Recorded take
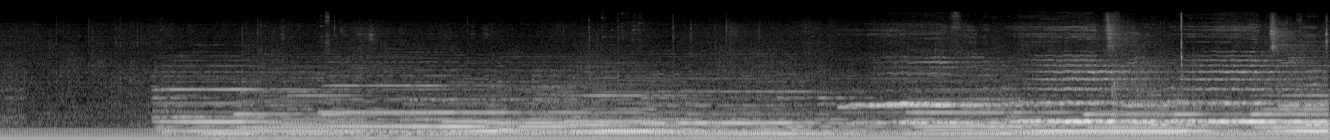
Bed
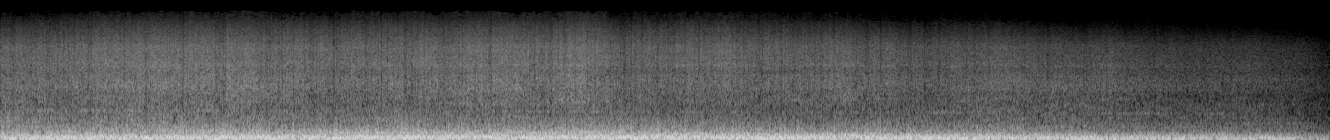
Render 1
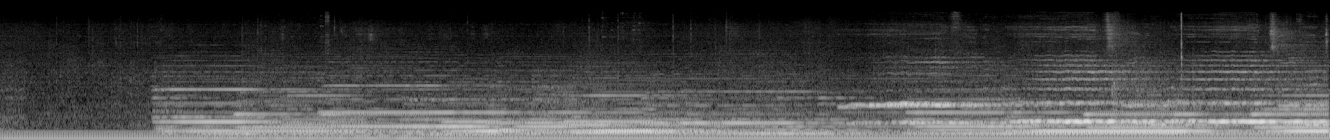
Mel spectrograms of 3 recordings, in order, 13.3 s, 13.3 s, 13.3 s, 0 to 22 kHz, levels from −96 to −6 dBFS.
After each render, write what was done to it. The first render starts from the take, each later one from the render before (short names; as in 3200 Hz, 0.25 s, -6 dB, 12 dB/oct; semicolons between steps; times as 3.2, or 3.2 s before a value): de-hum 50 Hz, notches 10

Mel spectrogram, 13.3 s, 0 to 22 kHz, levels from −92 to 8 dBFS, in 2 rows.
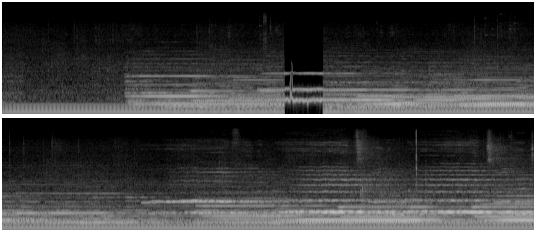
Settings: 3.52–4.01 sine-wave speech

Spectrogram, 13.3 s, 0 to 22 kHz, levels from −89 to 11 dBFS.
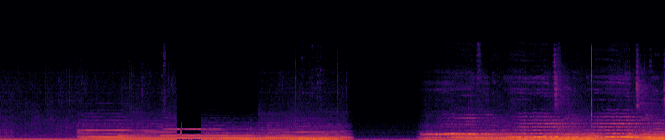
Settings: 3.75–5.15 air absorption 310 m; 6.96–8.42 room tone, crossfade 0.24 s; 10.51–10.98 gain -3 dB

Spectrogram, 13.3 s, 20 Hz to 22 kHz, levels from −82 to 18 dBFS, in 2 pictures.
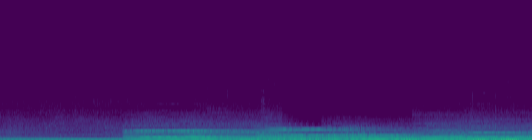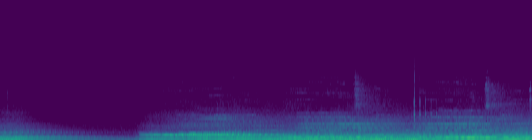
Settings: air absorption 110 m; tape echo 71 ms, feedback 87%, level -5 dB, low-pass 5900 Hz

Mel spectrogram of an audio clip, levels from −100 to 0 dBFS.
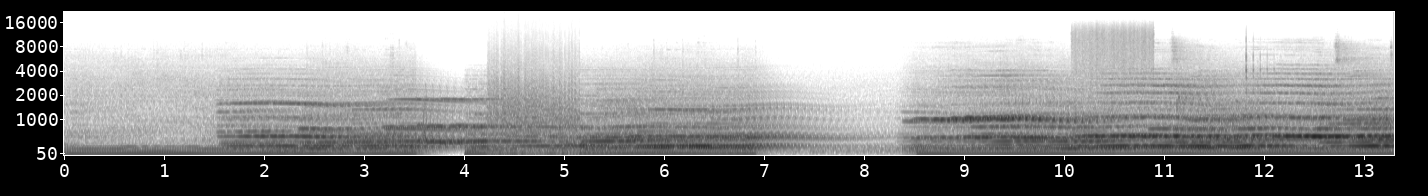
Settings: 4.23–5.16 hard clip -32.5 dBFS; 6.92–8.53 HPF 130 Hz; 10.07–10.9 CVSD 64 kbps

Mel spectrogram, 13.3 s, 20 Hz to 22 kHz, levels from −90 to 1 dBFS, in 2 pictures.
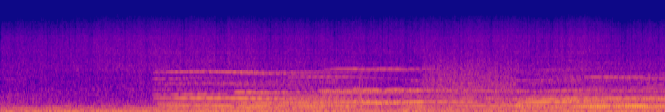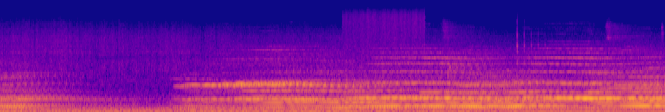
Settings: add bed -11.5 dB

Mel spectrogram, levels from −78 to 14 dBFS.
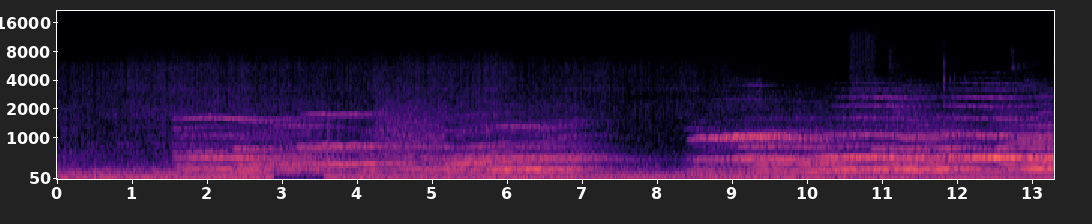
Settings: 2.88–3.56 HPF 280 Hz; 9.39–10.56 air absorption 260 m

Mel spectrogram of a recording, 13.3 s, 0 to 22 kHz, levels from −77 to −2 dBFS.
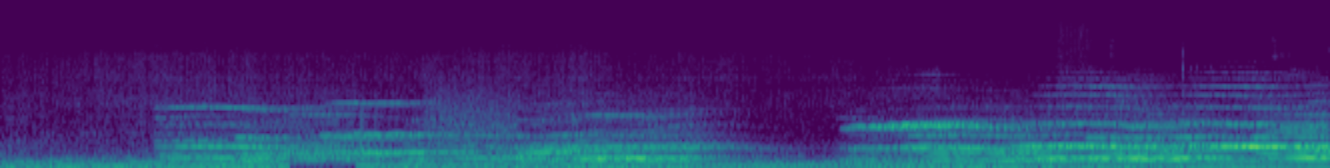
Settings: gain -5 dB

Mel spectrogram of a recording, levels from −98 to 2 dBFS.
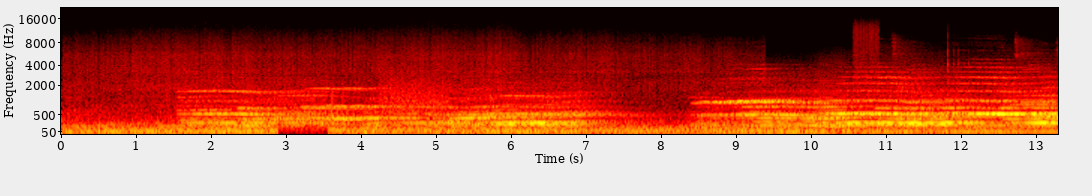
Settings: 10–10.46 flutter echo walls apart 6.7 m, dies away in 0.81 s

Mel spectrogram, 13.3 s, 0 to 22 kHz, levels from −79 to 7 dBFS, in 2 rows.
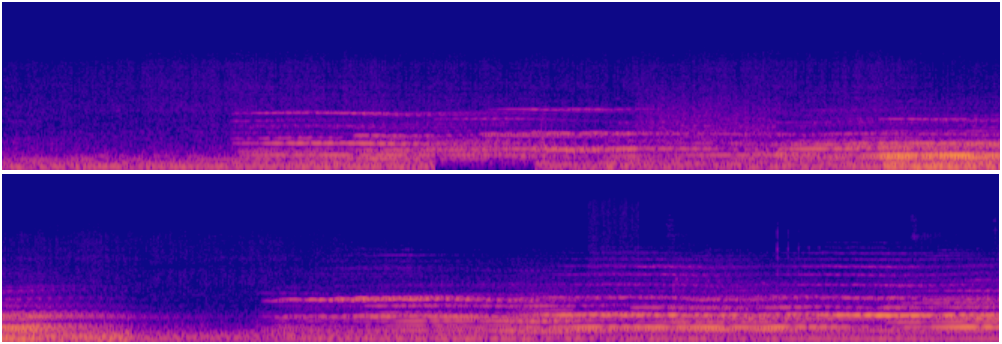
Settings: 5.85–7.52 low shelf 420 Hz +10 dB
